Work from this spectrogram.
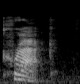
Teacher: even though the K is a stop consonant I've noticed that if I'm finishing a word with K like crack there's always for me a very light release of that k sound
